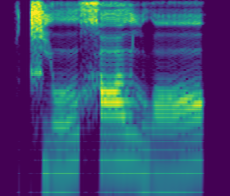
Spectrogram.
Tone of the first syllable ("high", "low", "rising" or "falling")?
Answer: rising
